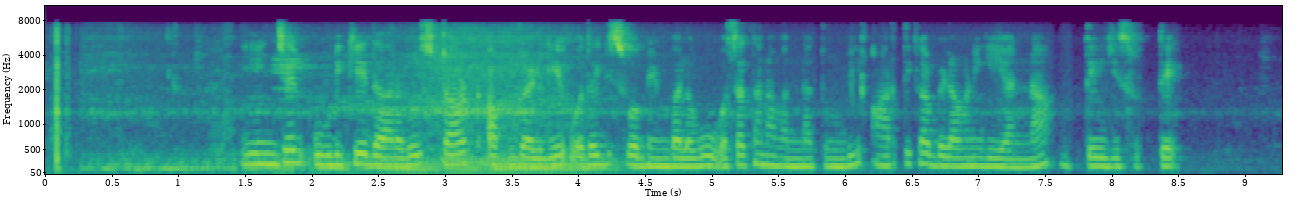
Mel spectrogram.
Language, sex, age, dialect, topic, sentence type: Kannada, female, 25-30, Mysore Kannada, banking, statement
